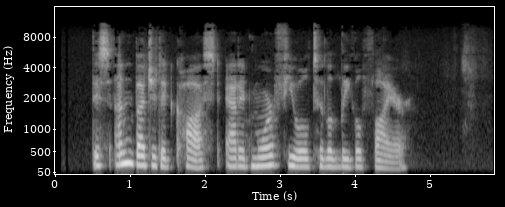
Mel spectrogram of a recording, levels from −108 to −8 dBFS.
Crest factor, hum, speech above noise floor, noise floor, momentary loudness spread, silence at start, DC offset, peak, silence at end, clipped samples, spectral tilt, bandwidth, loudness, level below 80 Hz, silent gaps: 18 dB; none; 44 dB; -74 dBFS; 10 LU; 0.5 s; under 0.1%; -14 dBFS; 0.35 s; under 0.1%; -4.5 dB/octave; 11 kHz; -31 LUFS; -82 dBFS; none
